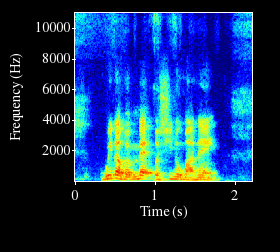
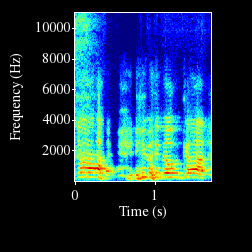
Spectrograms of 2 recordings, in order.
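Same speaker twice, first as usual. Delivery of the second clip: slow, higher words through real laughter; cracking up mid-story; laughing; 13 semitones higher, slower than usual. Real, not acted. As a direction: laugh your way through the line. Laughing while telling the story.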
